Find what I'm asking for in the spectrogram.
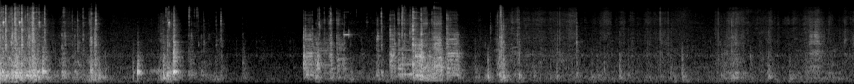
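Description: A sewing machine stitches a seam on a quilted to-go craft bag, its rapid mechanical patter running in close, loud bursts that stop and restart several times.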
